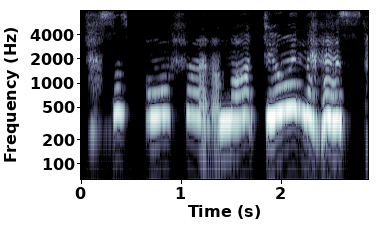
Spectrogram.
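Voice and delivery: a high, loud, teary outburst; crying protest. Retold or imitated. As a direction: wail it out through tears. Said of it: "I'm like".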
